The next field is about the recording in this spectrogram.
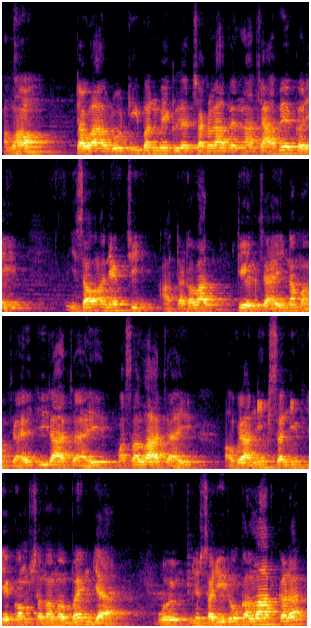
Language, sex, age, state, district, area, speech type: Maithili, male, 45-60, Bihar, Supaul, urban, spontaneous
